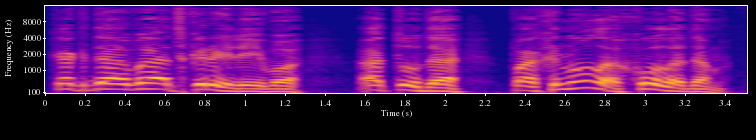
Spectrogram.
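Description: Male reader as a wry, curious writer; measured and insistent, slightly high voice, dry sound. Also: big pitch swings, darkish tone, no room sound. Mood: reasoning. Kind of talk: audiobook character dialogue.

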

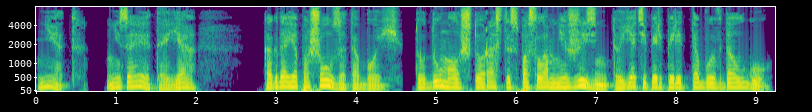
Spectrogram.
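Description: A reader voicing a tired, tender young man, speaking quietly and slowly in an audiobook, recorded close and dry. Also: medium pitch, no echo, close to an everyday voice. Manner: quiet, slow and heartfelt. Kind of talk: audiobook reading.

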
